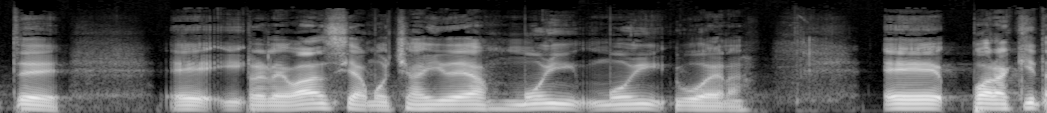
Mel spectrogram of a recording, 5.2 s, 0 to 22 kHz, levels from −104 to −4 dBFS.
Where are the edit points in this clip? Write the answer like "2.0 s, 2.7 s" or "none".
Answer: 1.2 s, 3.4 s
